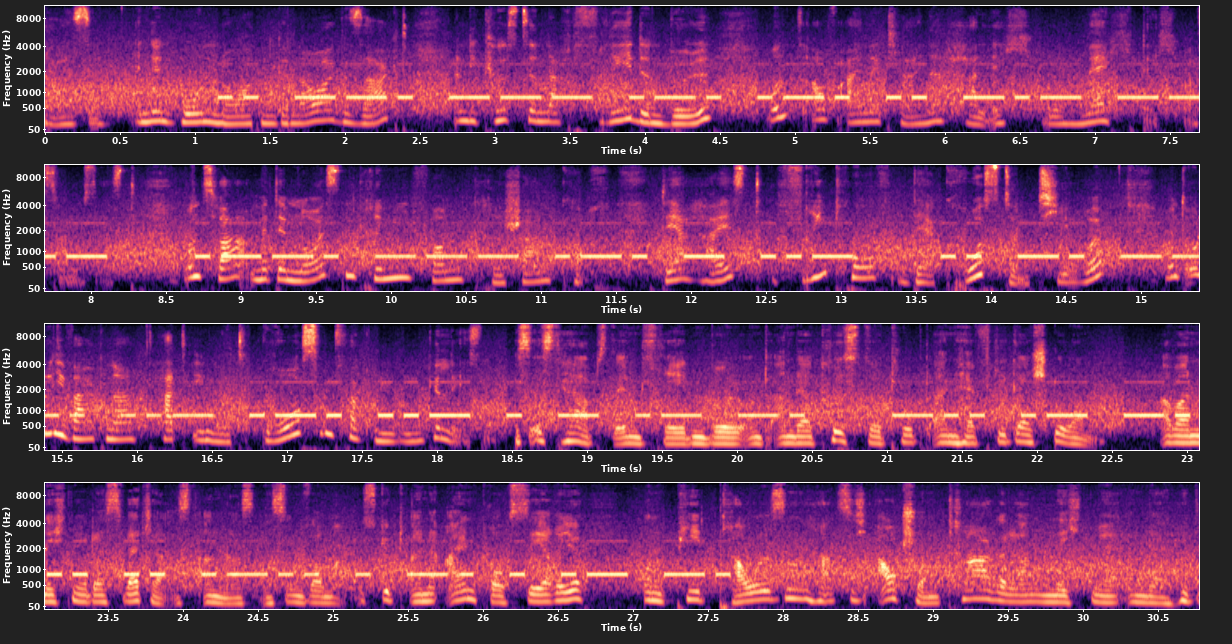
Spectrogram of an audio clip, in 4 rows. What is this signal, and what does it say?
Morse code, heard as a keyed tone, machine-sent, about 14 wpm, 830 Hz, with heavy radio static, a narrow filter and speech in German. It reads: IGORRIKO PORTU INGURUETAN DABILENEAN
